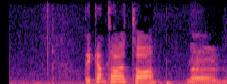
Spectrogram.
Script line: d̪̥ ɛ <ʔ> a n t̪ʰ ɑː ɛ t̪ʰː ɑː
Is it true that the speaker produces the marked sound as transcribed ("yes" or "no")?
no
